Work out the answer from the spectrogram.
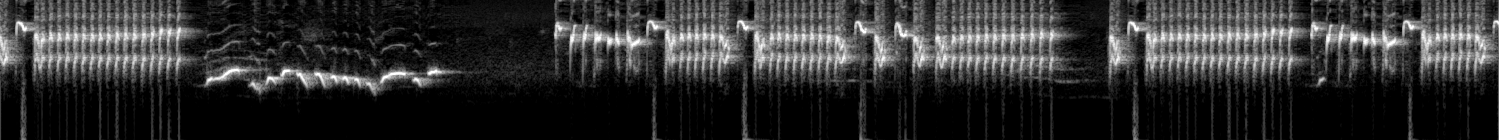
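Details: Master-recording song of a white-rumped shama in 'tembakan' style, meant for tutoring other songbirds: long volleys of rapid, ringing repeated notes separated by brief pauses, with a softer warbled passage of lower twittering notes near the start.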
